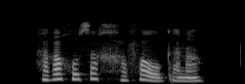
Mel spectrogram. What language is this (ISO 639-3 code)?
pus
